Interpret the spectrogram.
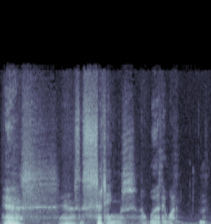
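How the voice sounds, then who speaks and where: An actor with an English accent playing a keen, eccentric gentleman detective, incisive and drily amused, in a radio drama. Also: a bass voice, very animated, unhurried, husky, exaggerated voice. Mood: brooding, intent. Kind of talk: British radio drama acting.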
